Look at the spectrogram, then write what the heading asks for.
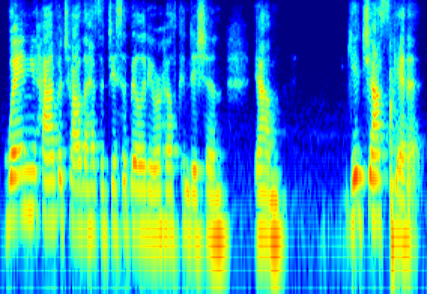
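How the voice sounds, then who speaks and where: A woman's voice: lowish voice, moderate pace, a bit bright, a little hiss or hum. A woman from Australia, a chatty and slightly flustered panelist in a casual discussion.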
